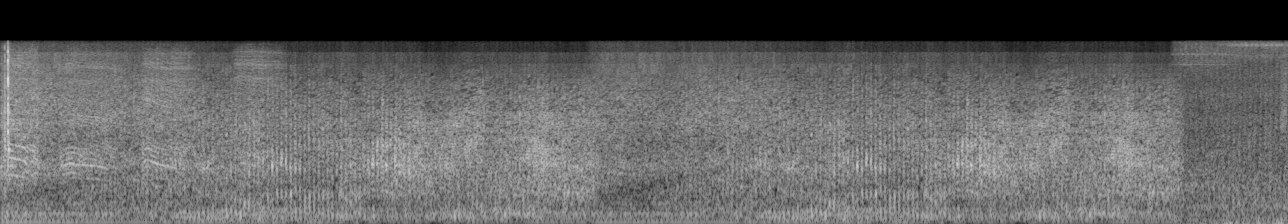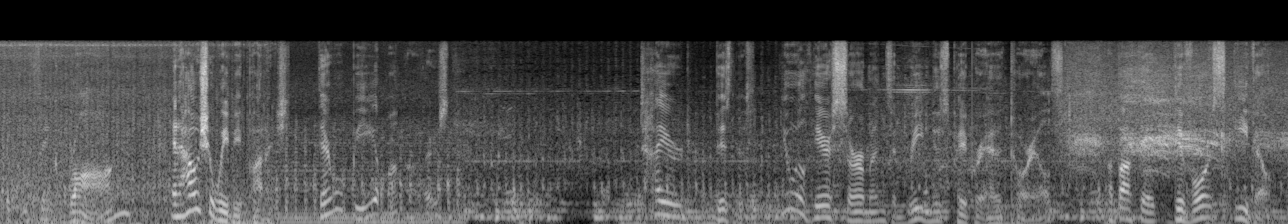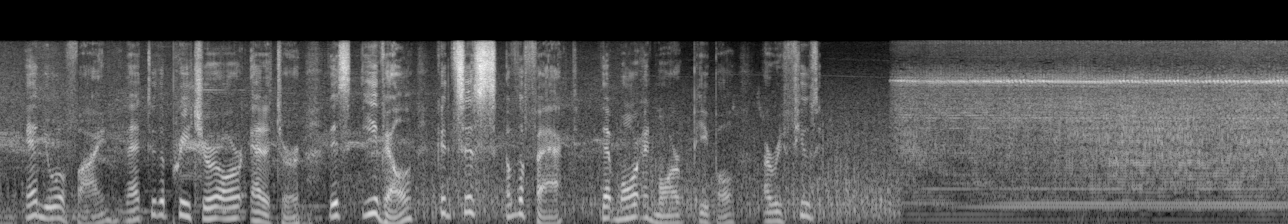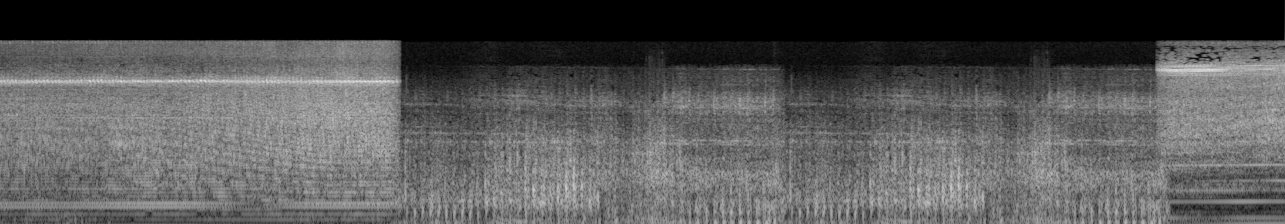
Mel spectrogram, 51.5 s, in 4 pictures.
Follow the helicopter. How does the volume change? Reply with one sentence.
The loudness of the helicopter goes down, then up.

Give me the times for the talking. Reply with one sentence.
You can hear the talking from 12.6 to 17.4 s and from 19.2 to 34.0 s.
